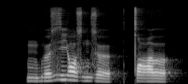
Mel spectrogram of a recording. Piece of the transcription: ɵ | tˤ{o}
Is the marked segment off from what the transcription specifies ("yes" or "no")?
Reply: yes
